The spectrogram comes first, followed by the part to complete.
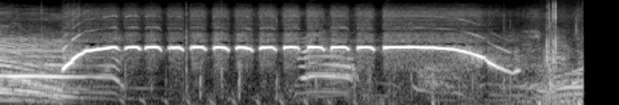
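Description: A whistle blown in one long, high, fluttering trill that slides up at the start and slides down near the end, over children's cheering voices.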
